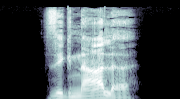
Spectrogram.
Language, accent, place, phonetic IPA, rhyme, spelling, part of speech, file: German, Germany, Berlin, [zɪˈɡnaːlə], -aːlə, Signale, noun, De-Signale.ogg
- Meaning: nominative/accusative/genitive plural of Signal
